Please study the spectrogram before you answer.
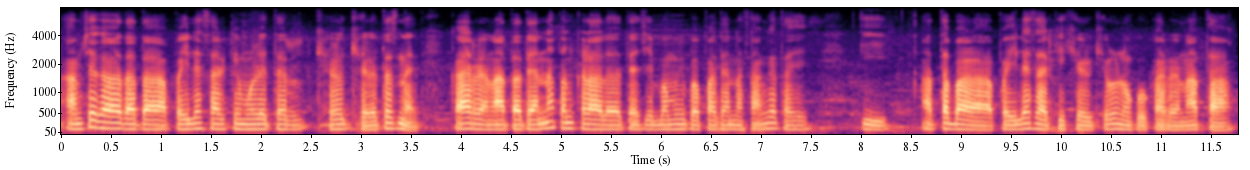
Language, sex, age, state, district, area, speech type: Marathi, male, 18-30, Maharashtra, Hingoli, urban, spontaneous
